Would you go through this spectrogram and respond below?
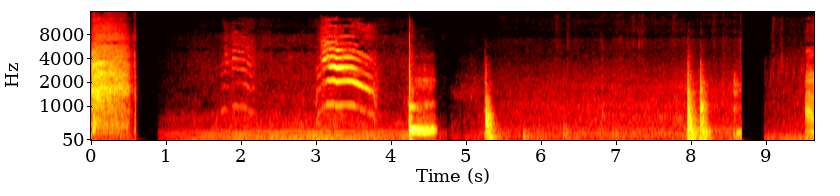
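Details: Domestic cat giving one drawn-out meow that rises and then falls, rich in harmonics and lasting about a second. A faint shorter mew comes just before it, with people talking and scattered knocks and clicks around it.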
